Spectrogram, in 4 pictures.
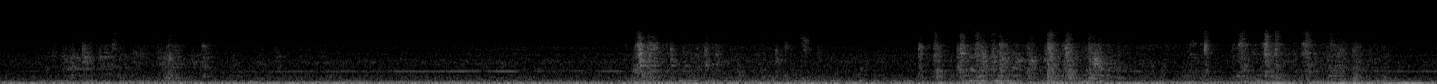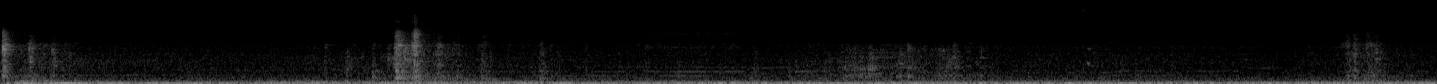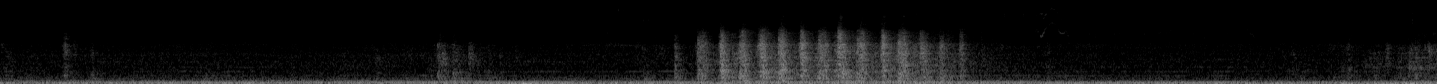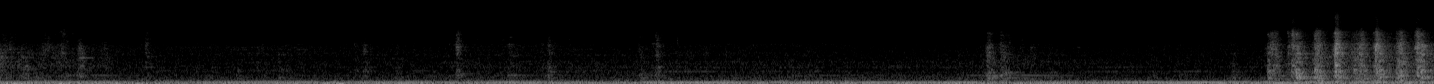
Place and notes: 羅東林業文化園區, Yilan County - Beside the railway tracks
in the Park, the construction site noise, Trains traveling through
Yilan County, Taiwan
